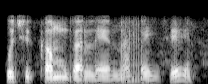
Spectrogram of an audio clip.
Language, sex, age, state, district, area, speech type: Hindi, male, 30-45, Madhya Pradesh, Hoshangabad, rural, conversation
